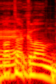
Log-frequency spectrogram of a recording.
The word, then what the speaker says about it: Bataclan: Eh, de reden dat je natuurlijk van links naar rechts wordt geslagen is dat je boek beter naar Batlakan uh, Bataclan. Bataclan. Bataclan.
